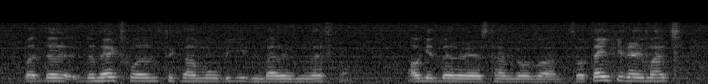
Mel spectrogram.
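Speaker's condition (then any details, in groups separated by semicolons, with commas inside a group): Cerebral palsy; diagnosed in infancy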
